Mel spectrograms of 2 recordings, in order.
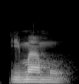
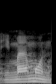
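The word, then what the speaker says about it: إمامُ: bukan imam hah imam jadi bacanya itu imamu Jangan imamun ya imamual masjidi mudfudof ilai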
